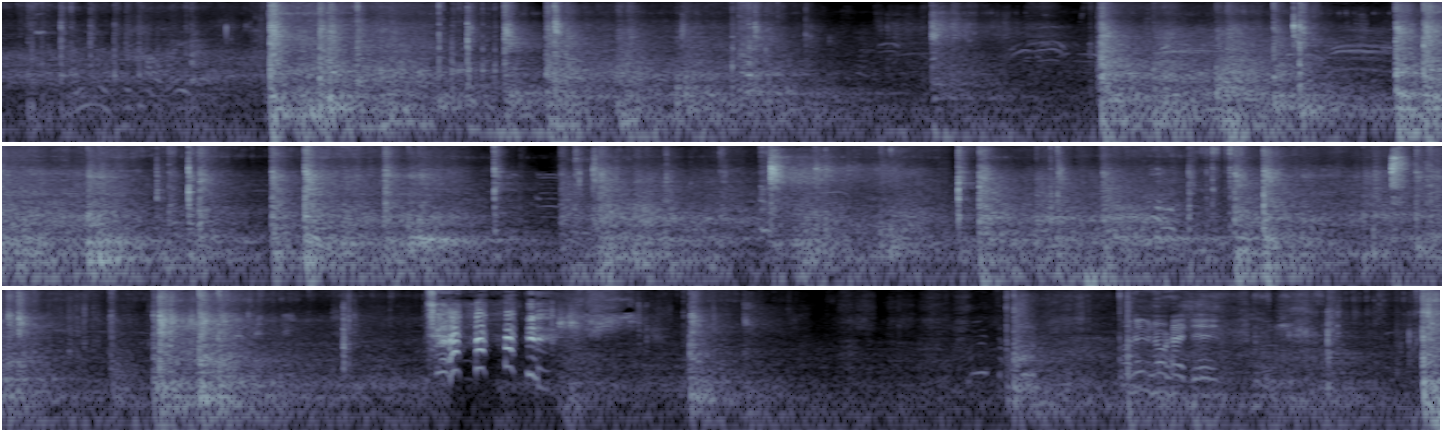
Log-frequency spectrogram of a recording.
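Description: Skateboard wheels rolling over skate-park ramps, with repeated thuds and clacks of the board hitting the ramp surface.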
